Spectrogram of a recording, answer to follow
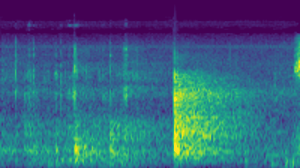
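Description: Small metal top nut being unscrewed by hand from a solenoid valve's operator tube, with faint light clicks. Just over a second in there is a sharper knock, fading over most of a second, as the nut is set down on the table.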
